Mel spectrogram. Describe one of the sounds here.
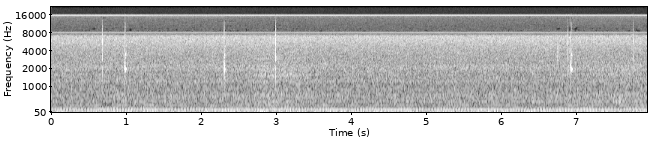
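Short, bright menu blips sound now and then.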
